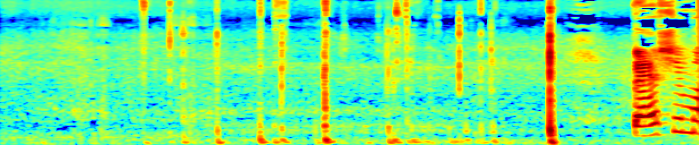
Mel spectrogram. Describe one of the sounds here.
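Fingers rub and knock against a phone microphone close up.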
